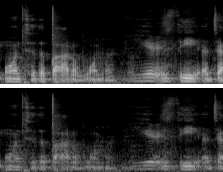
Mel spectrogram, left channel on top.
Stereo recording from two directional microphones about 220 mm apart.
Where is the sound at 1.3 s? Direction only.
25° left (ahead or behind).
